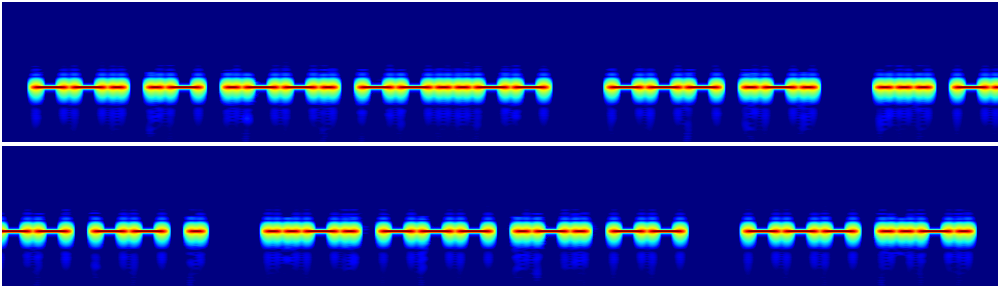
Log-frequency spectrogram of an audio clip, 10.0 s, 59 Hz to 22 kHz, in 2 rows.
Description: Morse code, heard as a keyed tone, about 25 wpm, 600 Hz. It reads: GAP, OR SOME FORM OF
